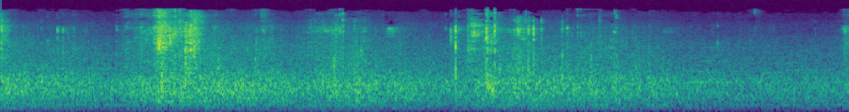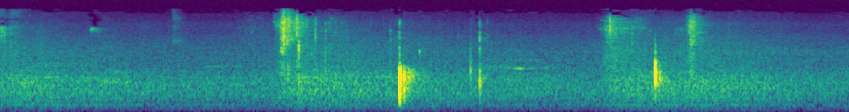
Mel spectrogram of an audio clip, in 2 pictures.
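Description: Faint footsteps and rustling as a person walks past, with a few short sharp clicks in the second half.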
